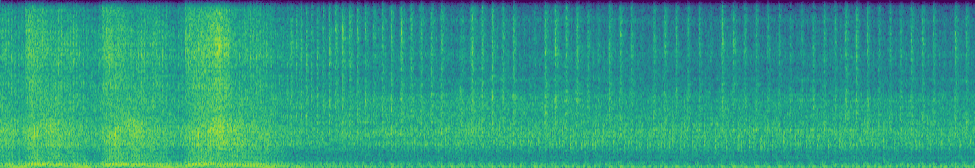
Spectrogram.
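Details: Weird engine sound: three quick blips, then a rough, clattery idle with regular tapping throughout, cause unclear.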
